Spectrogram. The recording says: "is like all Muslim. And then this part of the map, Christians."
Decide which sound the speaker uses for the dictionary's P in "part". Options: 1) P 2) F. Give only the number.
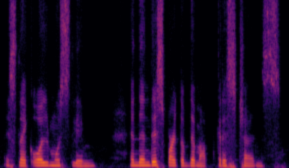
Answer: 1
